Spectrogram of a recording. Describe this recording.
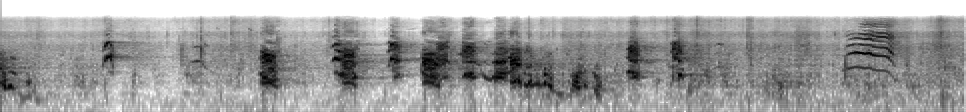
Dogs bark, some splashing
